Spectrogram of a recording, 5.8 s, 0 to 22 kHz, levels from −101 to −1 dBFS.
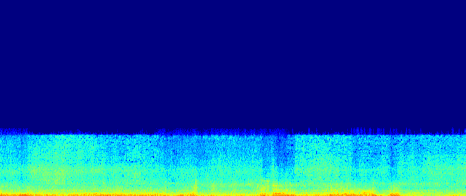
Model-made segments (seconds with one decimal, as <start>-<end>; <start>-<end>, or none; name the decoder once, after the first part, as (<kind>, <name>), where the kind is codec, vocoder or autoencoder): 0.0-1.5 (codec, ZipCodec); 2.2-3.7; 4.4-5.8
